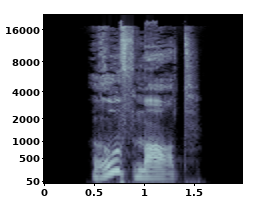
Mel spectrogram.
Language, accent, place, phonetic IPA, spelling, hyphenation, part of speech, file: German, Germany, Berlin, [ˈʁuːfˌmɔʁt], Rufmord, Ruf‧mord, noun, De-Rufmord.ogg
- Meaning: calumny, character assassination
